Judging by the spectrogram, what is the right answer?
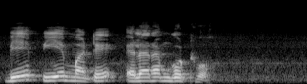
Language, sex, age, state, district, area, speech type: Gujarati, male, 60+, Gujarat, Surat, urban, read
